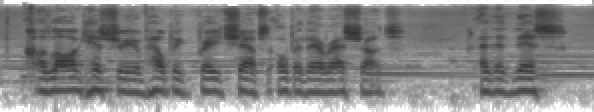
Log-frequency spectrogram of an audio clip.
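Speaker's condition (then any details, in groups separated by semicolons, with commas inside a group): ALS; affects hands; cannot hold a knife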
